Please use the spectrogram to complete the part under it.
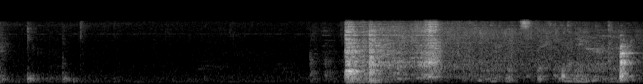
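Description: A pasta omelet of leftover pasta frying in oil in a pan: a faint, quiet stretch and then a steady crackling sizzle that starts suddenly and carries on with small pops and scrapes.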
